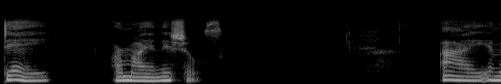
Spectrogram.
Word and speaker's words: DAA: DAA, pronounced Day, are my initials.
